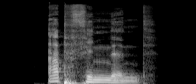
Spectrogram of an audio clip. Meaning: present participle of abfinden
- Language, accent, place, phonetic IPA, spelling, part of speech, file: German, Germany, Berlin, [ˈapˌfɪndn̩t], abfindend, verb, De-abfindend.ogg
